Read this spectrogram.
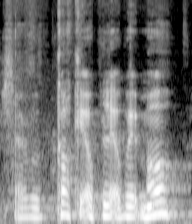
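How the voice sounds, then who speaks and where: A fast-talking British hobby machinist with a fairly high, gravelly voice and fairly even intonation demonstrates at his milling machine in a small home workshop. He swears freely and talks matily through each step in short bursts for his vlog. The mill runs loudly, with engine noise and clicking behind him.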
